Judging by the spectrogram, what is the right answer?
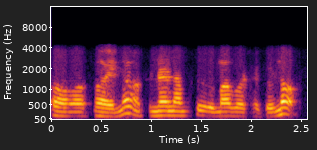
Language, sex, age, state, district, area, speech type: Assamese, male, 18-30, Assam, Jorhat, urban, conversation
